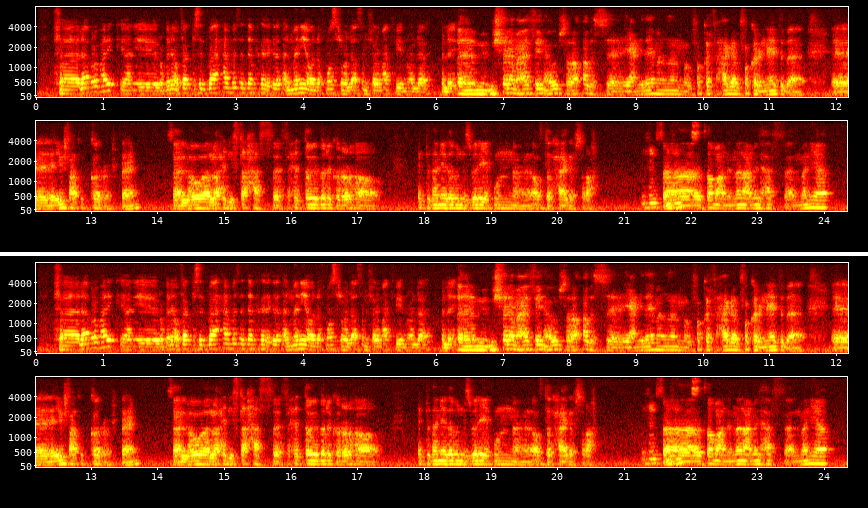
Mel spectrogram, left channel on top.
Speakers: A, on the right; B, on the right.
A: فلا برافو عليك يعني ربنا يوفقك بس انت بقى حابب مثلا تعمل حاجه زي كده في المانيا ولا في مصر ولا اصلا مش فارق معاك فين ولا ولا ايه؟
B: آه، مش فارقه معايا فين قوي بصراحه بس آه، يعني دايما انا لما بفكر في حاجه بفكر ان هي تبقى آه، ينفع تتكرر فاهم فاللي هو
A: اه
B: الواحد يفتحها في في حته ويقدر يكررها حته تانيه ده بالنسبه لي يكون آه، افضل حاجه بصراحه
A: مهم،
B: فطبعا
A: مهم.
B: ان انا اعملها في المانيا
